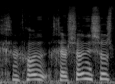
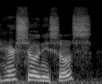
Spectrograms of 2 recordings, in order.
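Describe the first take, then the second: First: The name begins with a hard G sound. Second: The name begins with an H sound. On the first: The speaker calls it wrong. "It's like Gersonisos" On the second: The speaker calls it right. "but you say Hersonisos"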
